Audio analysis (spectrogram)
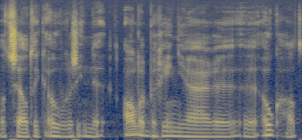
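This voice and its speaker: A man's somewhat breathy voice, dark and mellow in tone, fairly low in pitch, with fairly even intonation. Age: 50s. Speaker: football journalist and author. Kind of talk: casual chat.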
